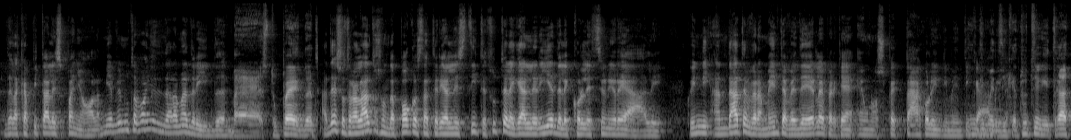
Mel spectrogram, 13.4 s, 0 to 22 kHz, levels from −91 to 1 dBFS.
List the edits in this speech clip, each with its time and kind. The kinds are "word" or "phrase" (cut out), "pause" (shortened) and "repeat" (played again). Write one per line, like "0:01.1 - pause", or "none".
none

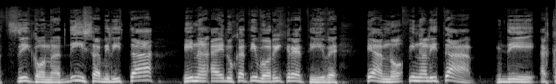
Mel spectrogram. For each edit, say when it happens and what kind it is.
0:02.1 - word
0:04.0 - word

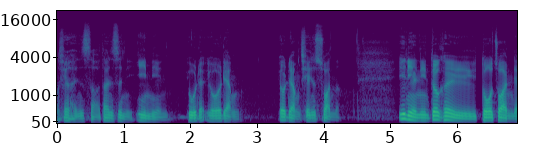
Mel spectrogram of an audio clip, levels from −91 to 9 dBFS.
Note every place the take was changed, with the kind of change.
none

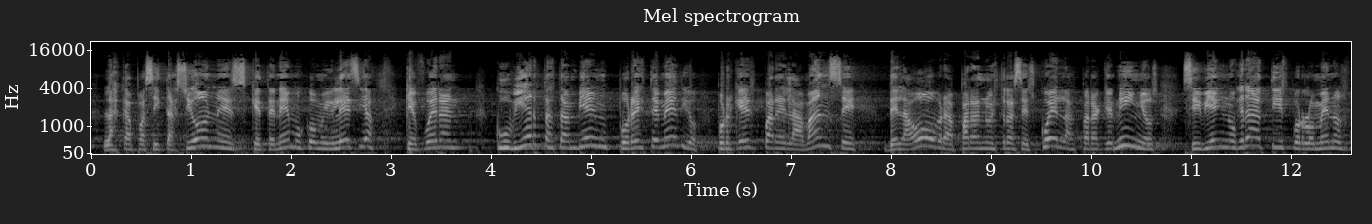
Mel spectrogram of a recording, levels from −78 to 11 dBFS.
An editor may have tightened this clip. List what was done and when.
0:10.2 - word
0:11.5 - word

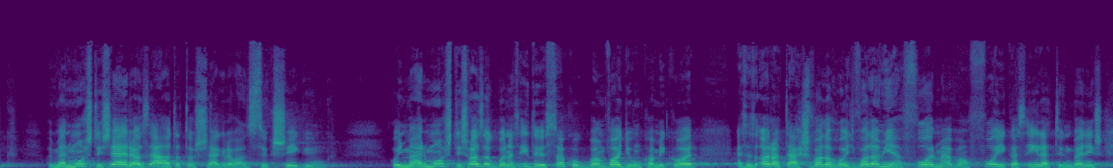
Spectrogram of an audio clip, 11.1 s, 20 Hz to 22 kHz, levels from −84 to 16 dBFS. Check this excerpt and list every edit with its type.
none

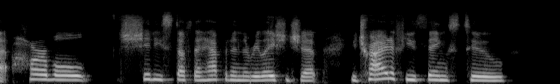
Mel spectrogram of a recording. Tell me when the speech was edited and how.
none

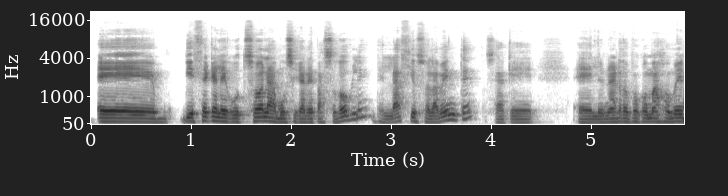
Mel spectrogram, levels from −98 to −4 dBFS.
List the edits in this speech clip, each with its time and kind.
none

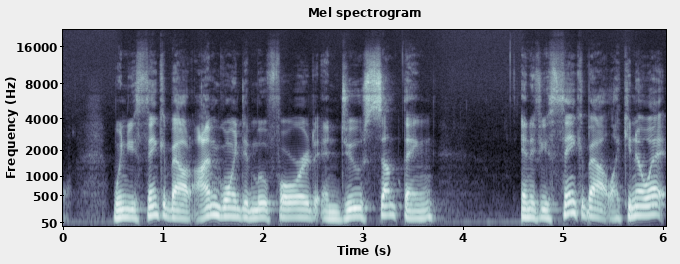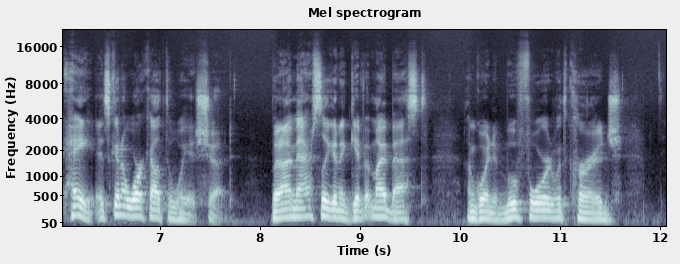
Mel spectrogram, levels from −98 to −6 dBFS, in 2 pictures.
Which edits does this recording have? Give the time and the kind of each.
none

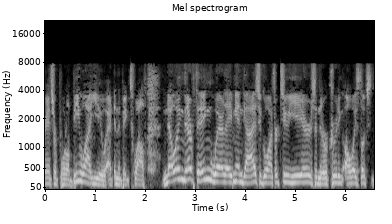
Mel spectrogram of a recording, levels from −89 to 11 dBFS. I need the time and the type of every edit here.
0:01.4 - word
0:03.0 - word
0:03.8 - word
0:04.6 - word

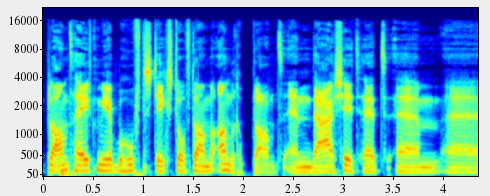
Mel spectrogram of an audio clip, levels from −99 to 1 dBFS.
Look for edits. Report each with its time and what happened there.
0:01.0 - word

